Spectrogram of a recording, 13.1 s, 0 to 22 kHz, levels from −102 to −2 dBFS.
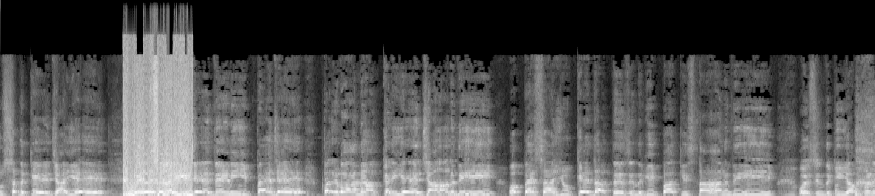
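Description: From 1.84 to 2.88 s the audio turns into a harsh, very loud blast, with quiet background material pushed up to the same level as the main sound. It's the float-read-as-integer fault, likely from 32-bit float samples being interpreted as 32-bit integers, so each value comes from sign and exponent bits. On a waveform that stretch becomes a near-square block sitting at an almost fixed, high level; on a spectrogram, dense broadband energy fills the whole frequency range.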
